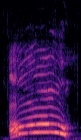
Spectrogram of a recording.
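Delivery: very high, loud startled oh; sudden high exclamation; surprised oh. Real, not acted. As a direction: gasp it out. Sudden realization.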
